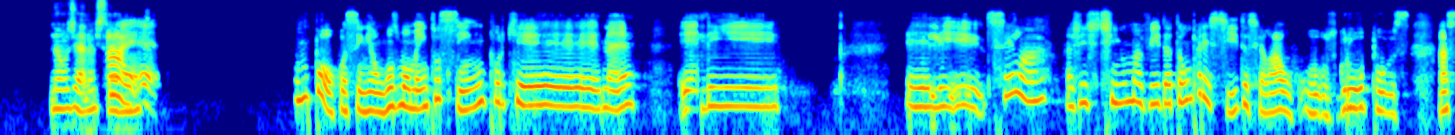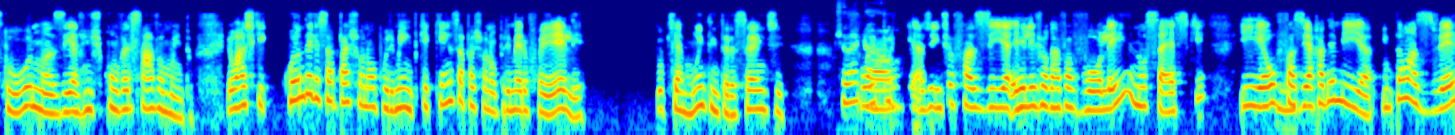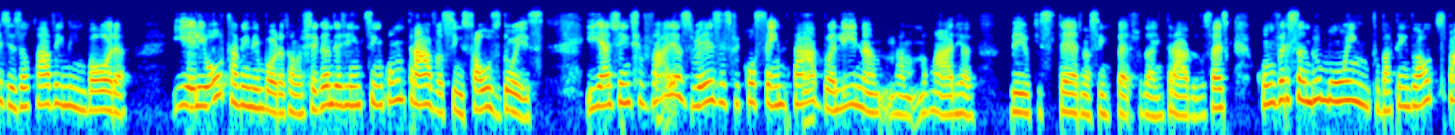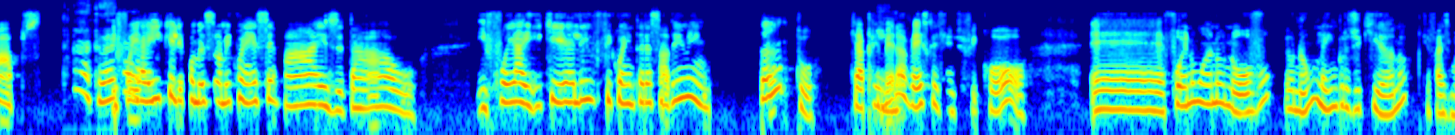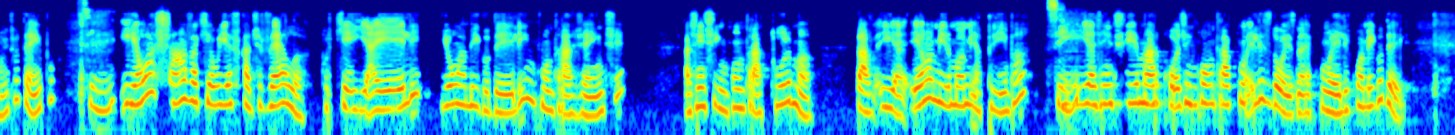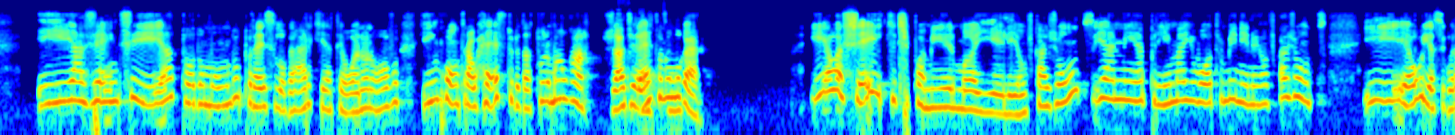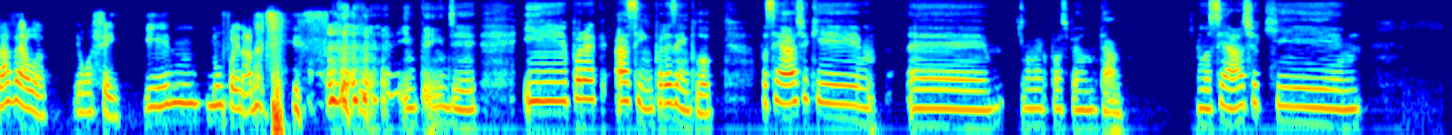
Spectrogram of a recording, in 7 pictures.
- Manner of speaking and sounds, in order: tapping; tongue click; other background noise; chuckle; giggle
- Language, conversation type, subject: Portuguese, podcast, Que faixa marcou seu primeiro amor?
